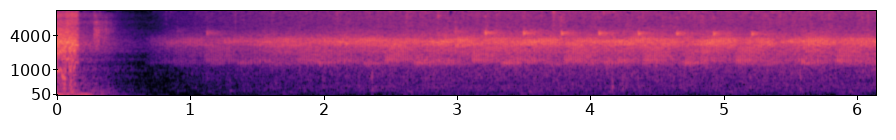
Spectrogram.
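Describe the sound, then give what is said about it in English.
A dense night chorus of crickets and frogs trills and chirps continuously, a steady high-pitched shimmer with rhythmic pulses running throughout, fairly loud and without any voices. “I love sounds at night, the voices of the crickets and frogs singing together.”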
